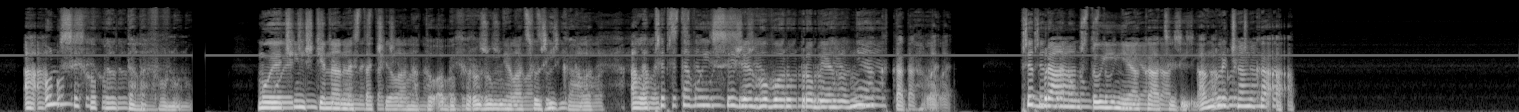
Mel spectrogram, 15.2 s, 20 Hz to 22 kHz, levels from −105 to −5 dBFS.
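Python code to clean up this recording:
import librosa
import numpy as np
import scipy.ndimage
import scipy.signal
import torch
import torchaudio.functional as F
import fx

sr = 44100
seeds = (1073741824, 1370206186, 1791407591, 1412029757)

y = fx.notch(x, sr, hz=2900.0, q=30.0)
y = fx.fix_ambience(y, sr, seeds[0], print_start_s=9.72, print_end_s=10.22, start_s=1.93, end_s=2.06)
y = fx.fix_echo_inverse(y, sr, delay_ms=117, level_db=-8.0)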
